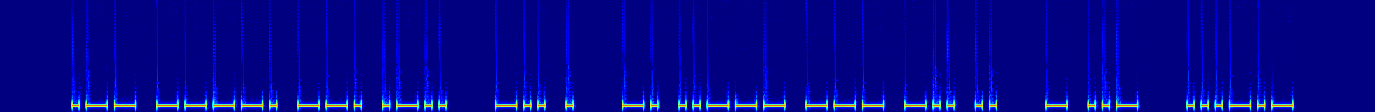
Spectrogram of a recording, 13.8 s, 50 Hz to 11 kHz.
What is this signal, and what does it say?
Morse code, heard as a keyed tone, about 17 wpm, 700 Hz. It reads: W9GL DE N2ODI TU <SK>
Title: Practice QSO - Exchange 4 - Ending - 17wpm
